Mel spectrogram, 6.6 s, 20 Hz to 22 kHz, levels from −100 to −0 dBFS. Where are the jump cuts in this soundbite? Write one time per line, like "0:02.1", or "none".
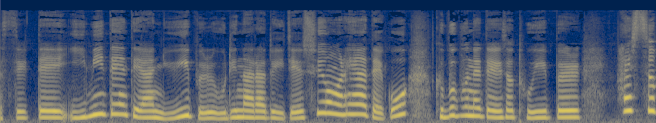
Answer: none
